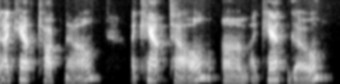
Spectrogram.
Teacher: really saying I can't go I'm saying I can't go and my T gets stopped that means I'm not releasing the burst of air · we tend to use what's called a stopped T on can't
